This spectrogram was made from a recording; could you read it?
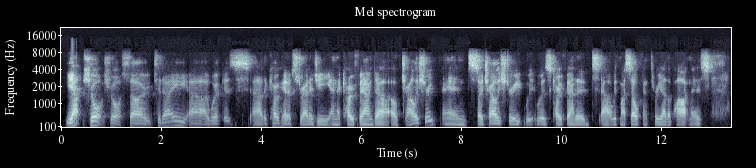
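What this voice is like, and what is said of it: Australian accent. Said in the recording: “he's originally from Australia, as you can tell by the accent”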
